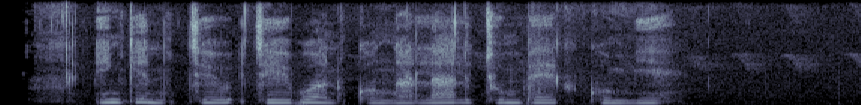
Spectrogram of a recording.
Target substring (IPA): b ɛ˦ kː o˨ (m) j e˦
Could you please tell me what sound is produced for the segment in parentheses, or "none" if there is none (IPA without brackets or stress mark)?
m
